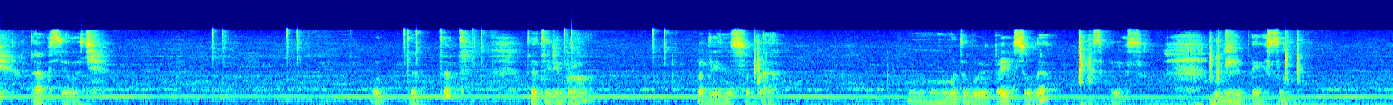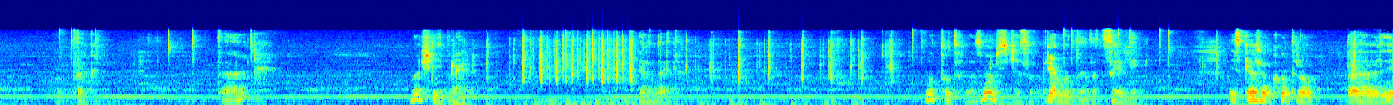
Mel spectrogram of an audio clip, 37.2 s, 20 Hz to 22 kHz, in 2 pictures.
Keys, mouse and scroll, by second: 2.8-11.7 drag, 14.4 x, 16.1 g, 19.9-24.1 middle drag, 25.4 ctrl+z, 25.7 ctrl+z, 25.8 ctrl+z, 26.1 ctrl+z, 26.3 ctrl+z, 26.5 ctrl+z, 26.7 ctrl+z, 26.9 ctrl+z, 28.3 ctrl+z, 28.6 ctrl+z, 29.5 ctrl+z, 29.9 ctrl+z, 30.7-36.9 drag.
